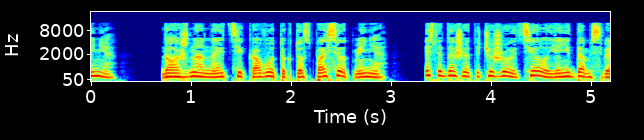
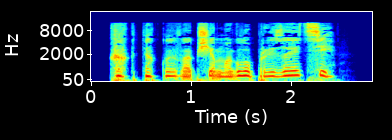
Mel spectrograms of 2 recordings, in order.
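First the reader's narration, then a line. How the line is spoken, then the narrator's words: Dazed whisper. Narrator (Russian): прошептала в пустоту, чувствуя легкое головокружение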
